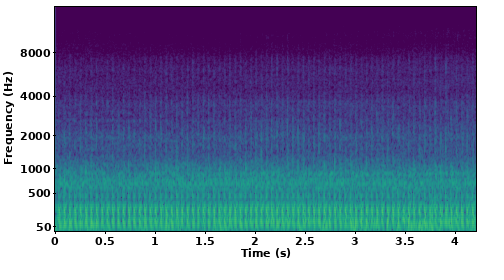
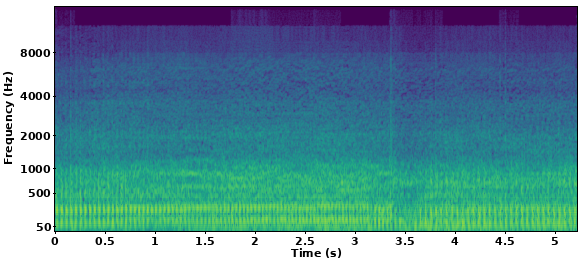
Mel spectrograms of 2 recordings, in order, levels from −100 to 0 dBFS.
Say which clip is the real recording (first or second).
first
